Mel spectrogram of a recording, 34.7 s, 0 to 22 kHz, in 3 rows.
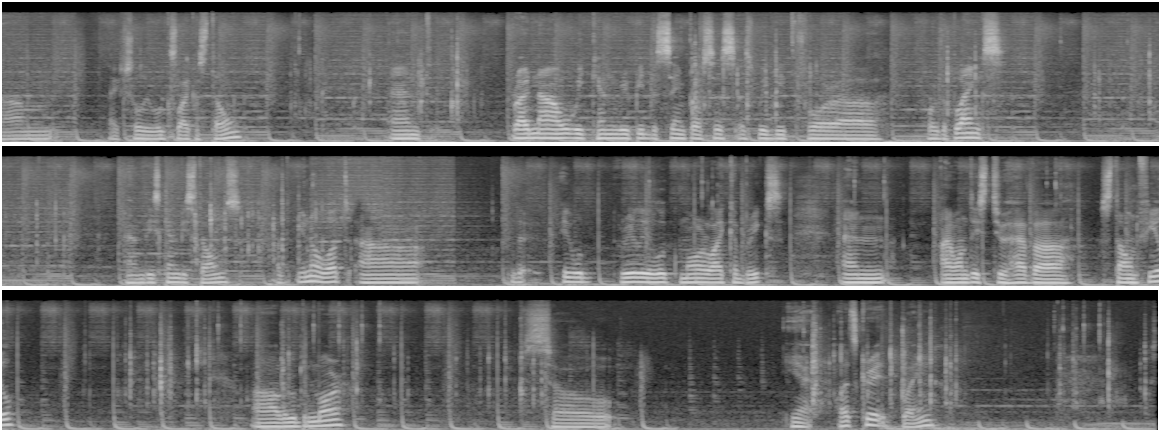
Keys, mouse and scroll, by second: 3.7 shift+right click, 7.2 Tab, 7.5 s, 10.4 click, 11.1 shift+click, 13.5 Tab, 14.6 x, 17.9-22.0 middle drag, 18.8-20.0 scroll down 2, 24.6-34.7 middle drag, 31.9 Tab, 32.2 s, 33.6 click, 34.1-34.7 scroll.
